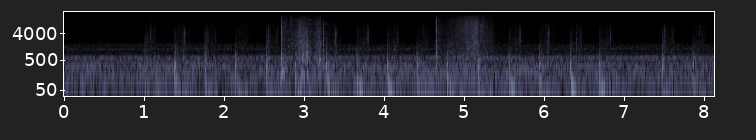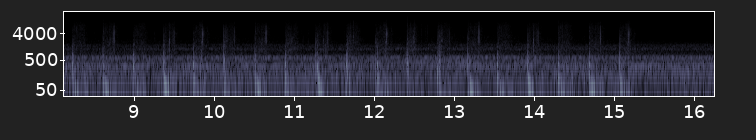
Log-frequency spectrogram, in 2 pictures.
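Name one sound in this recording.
Footsteps thud steadily on hollow wooden planks.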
